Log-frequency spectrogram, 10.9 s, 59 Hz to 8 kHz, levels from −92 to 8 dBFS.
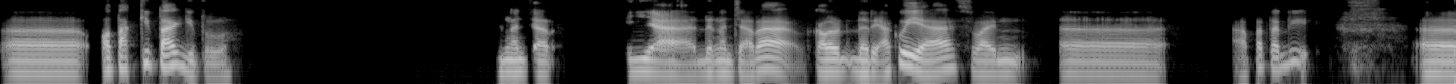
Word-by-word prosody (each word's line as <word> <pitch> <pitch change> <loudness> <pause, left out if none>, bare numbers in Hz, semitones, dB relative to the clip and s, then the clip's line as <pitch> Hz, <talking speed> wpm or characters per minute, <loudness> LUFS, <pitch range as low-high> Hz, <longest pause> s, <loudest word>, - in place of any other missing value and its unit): Eee, 115 0 -1 0.2
otak 140 +1 +1
kita 190 -5 +5
gitu 105 - -7
loh. 105 - -19 2.0
Dengan 120 +1 -1
car 115 -2 -1 0.6
iya, 120 -5 +3
dengan 115 +2 -3
cara, 125 +6 +2
kalau 125 0 +3
dari 120 -1 -1
aku 130 +10 +2
ya, 130 -3 +5
selain, 115 -3 -4 0.2
eee, 105 -2 -4 0.5
apa - - -8
tadi, - - -4 0.9
eee, 110 -1 +2
115 Hz, 105 wpm, -22 LUFS, 110-125 Hz, 2.0 s, kita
